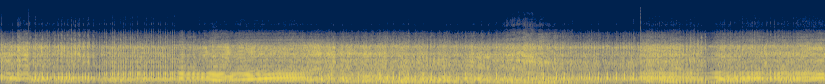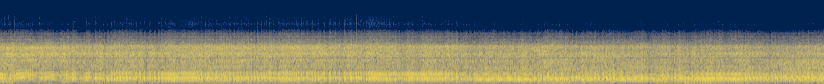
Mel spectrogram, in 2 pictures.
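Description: Dirt bike engine heard from on the bike, running continuously and repeatedly revving up and falling back as the rider works through the throttle and gears and picks up speed.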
